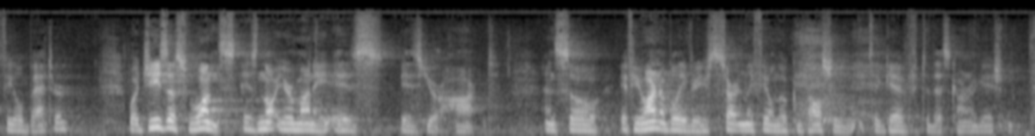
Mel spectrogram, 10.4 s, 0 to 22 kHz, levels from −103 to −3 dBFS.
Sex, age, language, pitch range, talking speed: male, 30-49, English, 130-165 Hz, 175 wpm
